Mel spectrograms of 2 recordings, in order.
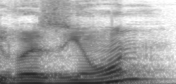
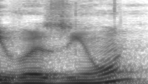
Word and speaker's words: Version: that we have the version which means version the version so you see how the word spelling is the same but it is pronounced differently so the version the next word is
